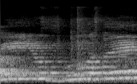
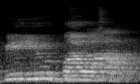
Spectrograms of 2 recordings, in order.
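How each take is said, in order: First: "బూ" with a drawn-out oo vowel; long oo in BU. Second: "బా" with an open ah vowel; ah sound in BU. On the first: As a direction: slowly show "బూ" as boo, with long oo. ("బూ"లో ఊ దీర్ఘంగా, నెమ్మదిగా పలకడం) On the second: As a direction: slowly show "బా" as bah, not boo. ("బా"లో ఆ శబ్దం, నెమ్మదిగా పలకడం) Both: Shown as a demonstration.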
